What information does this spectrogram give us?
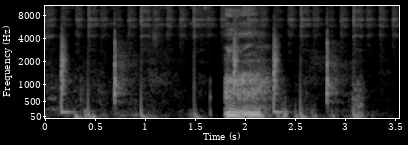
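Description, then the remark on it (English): Rhythmic African hand drumming with sharp, repeated hits at a steady moderate pace, joined midway by a brief, loud, buzzing tonal burst before the beat carries on. “And what you hear behind you is the beat of life. That's them African drums.”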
